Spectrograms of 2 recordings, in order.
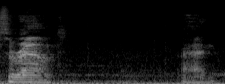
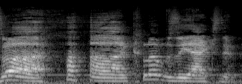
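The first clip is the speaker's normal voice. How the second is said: loud, hearty regal laugh; booming, jovial dismissal; regal brother; 4 semitones higher, 10 dB louder than usual. Acted. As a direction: laugh it off grandly. Regal figure laughs off crash.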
